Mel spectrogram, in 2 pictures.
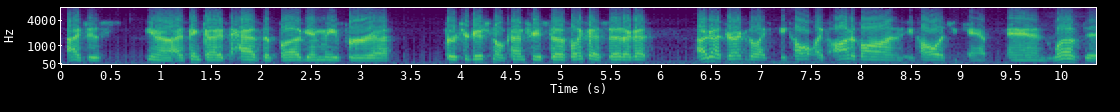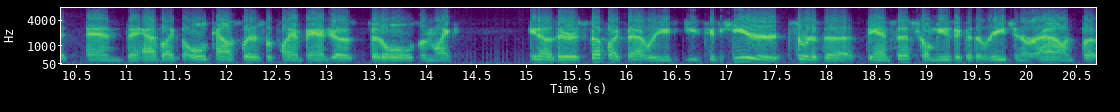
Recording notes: burnt the phone lines out to the Ozarks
